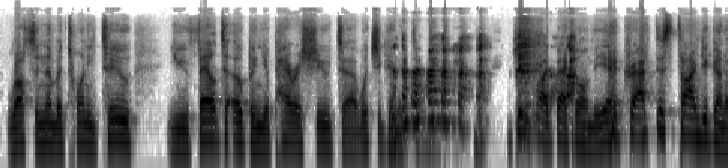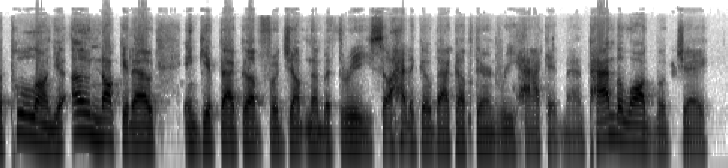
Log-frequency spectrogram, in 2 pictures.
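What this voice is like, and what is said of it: Poor put-on British accent. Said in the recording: “my crappy British accent”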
